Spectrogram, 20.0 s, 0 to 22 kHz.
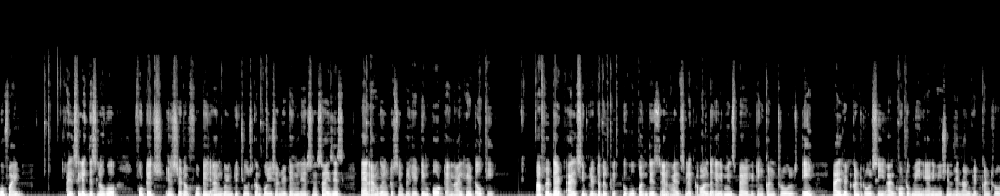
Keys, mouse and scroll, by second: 0.8 click, 5.1 click, 9.5 click, 12.1 click, 13.8 ctrl+a, 15.0 scroll down 1, 16.8 ctrl+c, 17.9 click, 18.9 ctrl+v.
